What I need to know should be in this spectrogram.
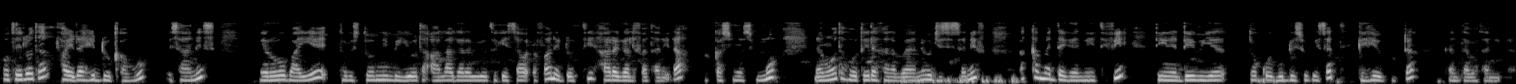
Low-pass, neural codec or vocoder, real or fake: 7.2 kHz; vocoder, 44.1 kHz, 128 mel bands every 256 samples, BigVGAN v2; fake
